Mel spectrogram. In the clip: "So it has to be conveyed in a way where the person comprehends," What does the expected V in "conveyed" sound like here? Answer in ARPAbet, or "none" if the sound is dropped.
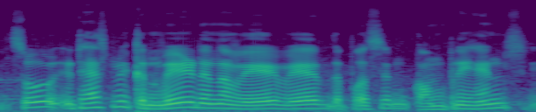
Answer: V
